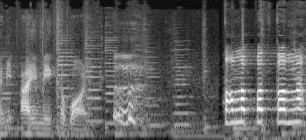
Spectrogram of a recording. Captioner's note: cries; singing in Tamil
